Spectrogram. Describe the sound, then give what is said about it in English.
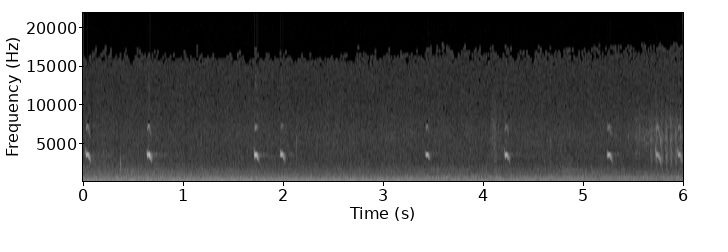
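A male songbird near a road sings a series of short, high chirping notes at irregular intervals, over a steady low rumble of background noise. “So recording, here's the good song of that male who's near the road.”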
